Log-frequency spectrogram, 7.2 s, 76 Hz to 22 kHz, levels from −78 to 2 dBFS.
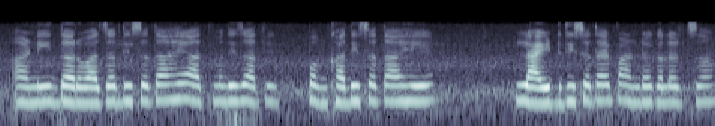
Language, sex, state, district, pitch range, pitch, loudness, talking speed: Marathi, female, Maharashtra, Solapur, 230-245 Hz, 235 Hz, -17 LUFS, 135 wpm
